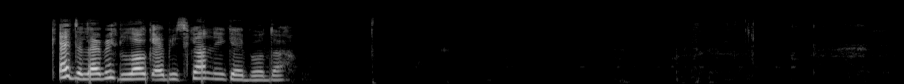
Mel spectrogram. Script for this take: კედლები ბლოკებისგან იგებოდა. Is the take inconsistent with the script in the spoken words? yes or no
no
